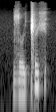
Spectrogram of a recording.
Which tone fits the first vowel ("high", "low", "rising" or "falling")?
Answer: low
